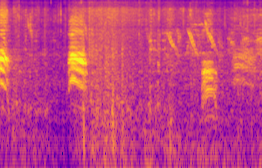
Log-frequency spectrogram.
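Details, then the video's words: Crows squabbling over food give two rough, grating caws about two seconds apart, with quieter scattered calls from other birds behind them. "Crow cowing and attack on food"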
